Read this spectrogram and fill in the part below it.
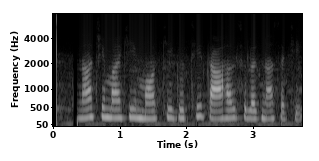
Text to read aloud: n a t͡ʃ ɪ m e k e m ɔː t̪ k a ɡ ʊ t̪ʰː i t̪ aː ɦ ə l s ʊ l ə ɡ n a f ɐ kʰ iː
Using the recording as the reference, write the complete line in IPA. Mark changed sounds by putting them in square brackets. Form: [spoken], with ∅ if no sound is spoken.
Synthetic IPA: n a t͡ʃ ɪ m [a] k [i] m ɔː t̪ k [i] ɡ ʊ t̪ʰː i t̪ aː ɦ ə l s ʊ l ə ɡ n a [s] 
